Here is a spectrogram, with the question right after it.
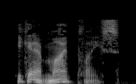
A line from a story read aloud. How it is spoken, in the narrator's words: Matt muttered to Rand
